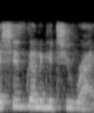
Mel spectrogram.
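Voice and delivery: ordinary delivery

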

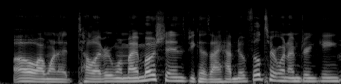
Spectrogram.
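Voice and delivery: ordinary talk

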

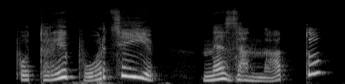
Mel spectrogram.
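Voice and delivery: surprised, astonished. The princess reacts to the chief adviser ordering extra ice cream, surprised. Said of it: "здивувалася принцеса".

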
